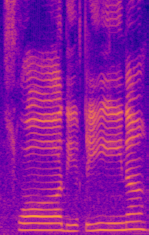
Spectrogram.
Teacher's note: صاد کو موٹا کر کے پڑھیں گے اور 1 الف کے برابر کھینچ کے پڑھیں گے، ٹھیک ہے۔ صادقین، تو وقف کریں گے، نون ساکن ہو جائے گا۔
